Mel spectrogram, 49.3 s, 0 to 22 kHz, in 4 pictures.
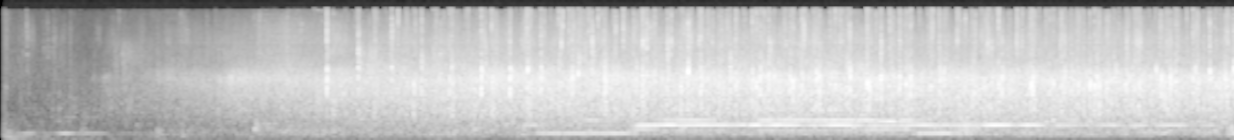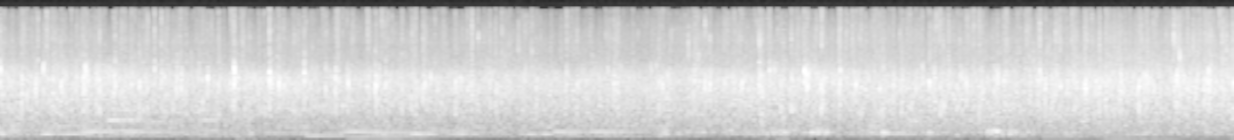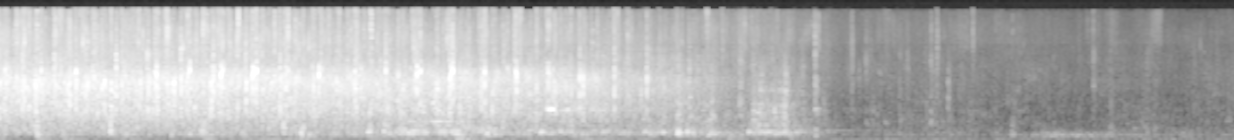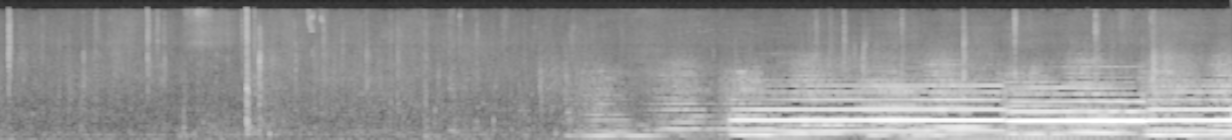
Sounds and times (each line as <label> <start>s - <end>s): applause 1.6s - 32.7s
